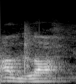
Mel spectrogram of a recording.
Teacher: এই হ টা উচ্চারণ করলে আল্লাহ এটা কিন্তু কণ্ঠ থেকে উচ্চারিত হচ্ছে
